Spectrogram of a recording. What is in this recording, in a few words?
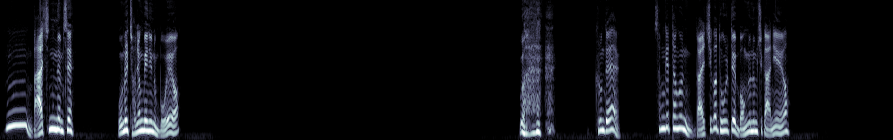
mom english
